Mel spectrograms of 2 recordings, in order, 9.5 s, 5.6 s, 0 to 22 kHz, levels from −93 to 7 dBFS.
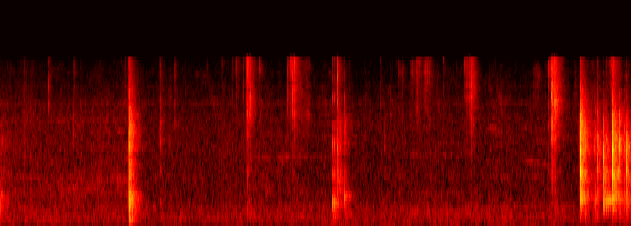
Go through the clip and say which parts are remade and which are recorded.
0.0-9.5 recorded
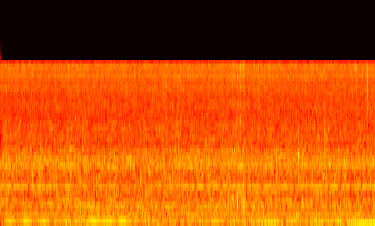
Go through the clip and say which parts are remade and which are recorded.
0.0-1.9 recorded; 1.9-2.8 remade; 2.8-5.6 recorded

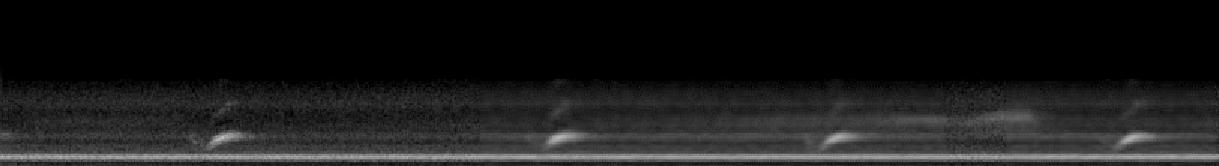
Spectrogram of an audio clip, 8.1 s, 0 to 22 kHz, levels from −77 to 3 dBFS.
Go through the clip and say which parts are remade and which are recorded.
0.0-3.2 recorded; 3.2-6.3 remade; 6.3-6.7 recorded; 6.7-8.1 remade

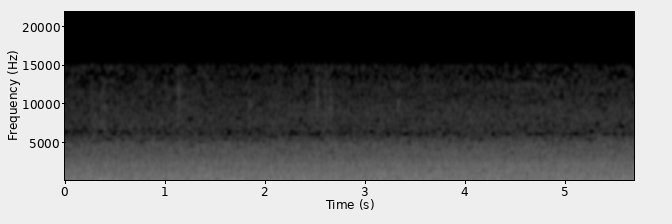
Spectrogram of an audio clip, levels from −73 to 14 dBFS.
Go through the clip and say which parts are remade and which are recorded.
0.0-1.4 remade; 1.4-4.4 recorded; 4.4-5.7 remade

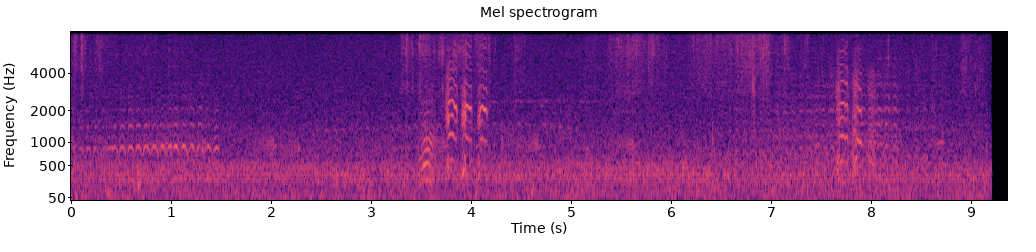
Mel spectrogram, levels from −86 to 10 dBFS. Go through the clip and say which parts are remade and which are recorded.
0.0-4.5 recorded; 4.5-5.1 remade; 5.1-6.5 recorded; 6.5-7.5 remade; 7.5-9.4 recorded

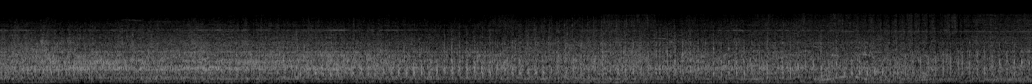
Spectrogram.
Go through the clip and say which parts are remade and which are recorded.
0.0-2.2 remade; 2.2-10.3 recorded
